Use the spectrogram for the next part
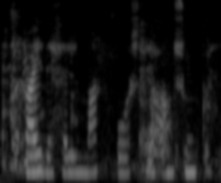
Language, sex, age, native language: Icelandic, female, 9, Icelandic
